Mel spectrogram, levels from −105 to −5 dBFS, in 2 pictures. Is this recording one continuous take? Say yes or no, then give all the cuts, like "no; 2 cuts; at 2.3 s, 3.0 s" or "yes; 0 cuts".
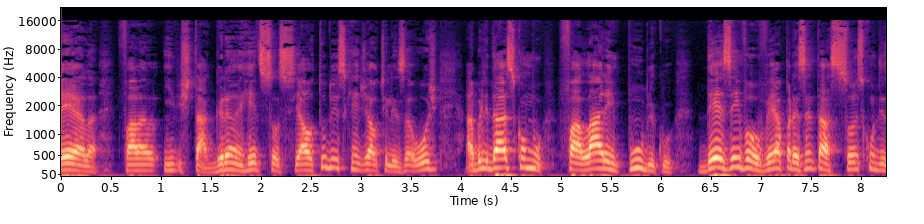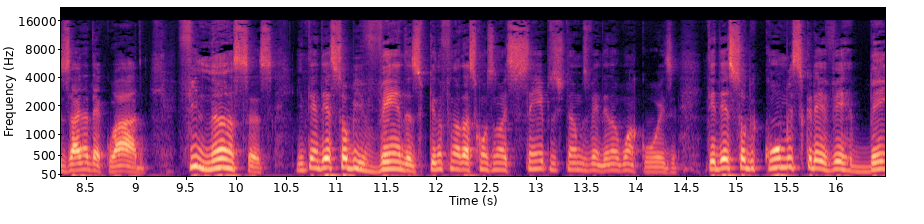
no; 2 cuts; at 3.9 s, 10.5 s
